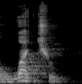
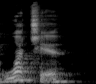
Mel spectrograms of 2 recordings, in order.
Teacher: Recuerda que la T y la Y se transforman en una che.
